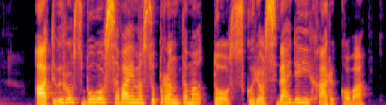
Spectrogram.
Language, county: Lithuanian, Kaunas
